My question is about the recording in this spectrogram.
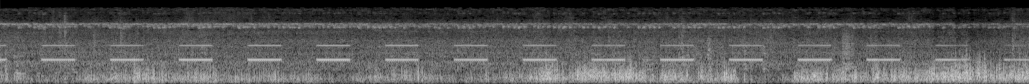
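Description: Forklift's backup alarm beeping at an even pace, about three beeps every two seconds, over its engine running, which grows louder in the second half.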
